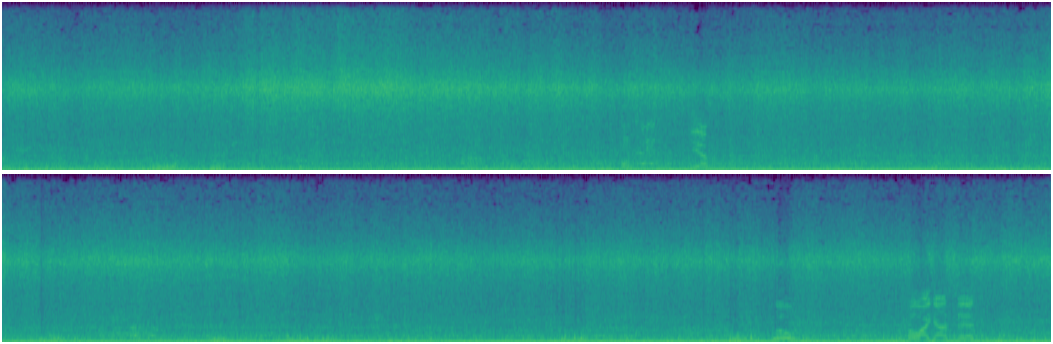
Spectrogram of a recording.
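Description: Churning water splashes and hisses in a boat's wake.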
